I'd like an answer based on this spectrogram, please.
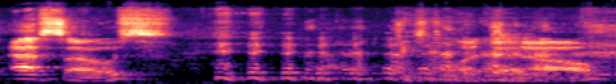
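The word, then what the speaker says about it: Assos: So our last stop for tonight anyway, that's pronounced Essos.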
